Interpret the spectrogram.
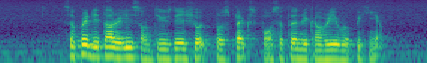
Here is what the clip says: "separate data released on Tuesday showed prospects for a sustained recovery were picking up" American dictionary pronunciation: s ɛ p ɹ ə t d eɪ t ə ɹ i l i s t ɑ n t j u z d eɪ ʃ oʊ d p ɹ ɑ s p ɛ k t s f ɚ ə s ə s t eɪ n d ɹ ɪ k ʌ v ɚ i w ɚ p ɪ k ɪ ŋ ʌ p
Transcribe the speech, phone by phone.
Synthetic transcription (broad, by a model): s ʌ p ɹ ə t d eɪ t ə ɹ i l i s ɑ n t j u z d eɪ ʃ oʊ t p ɹ ɑ s p ɛ k t s f ə s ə t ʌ n ɹ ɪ k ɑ v ɚ i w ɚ p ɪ k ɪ ŋ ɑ p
